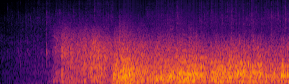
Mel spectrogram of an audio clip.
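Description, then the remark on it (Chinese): Heavy rain pours down in a dense, steady hiss over the low-lying Lujiahetou Shuixian Lane alleys of Hangzhou, China, swelling in after a quiet start and growing louder about a second in, with a low rumble of thunder underneath. No voices. “杭州本来就多雨，陆家河头水仙弄又处在杭州的低洼区域，下雨天是大家最犯愁的日子。”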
